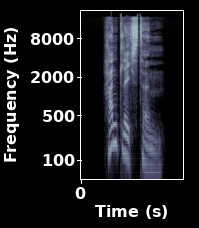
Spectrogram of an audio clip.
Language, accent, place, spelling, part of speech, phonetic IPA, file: German, Germany, Berlin, handlichstem, adjective, [ˈhantlɪçstəm], De-handlichstem.ogg
- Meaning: strong dative masculine/neuter singular superlative degree of handlich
